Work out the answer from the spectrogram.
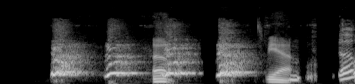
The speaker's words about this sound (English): there goes the dog. The dog is going crazy.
